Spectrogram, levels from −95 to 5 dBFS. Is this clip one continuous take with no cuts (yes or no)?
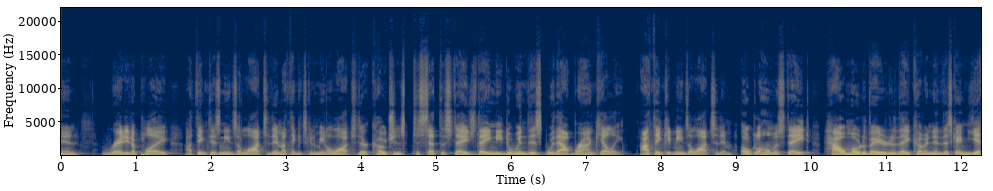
no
